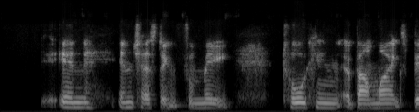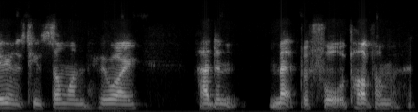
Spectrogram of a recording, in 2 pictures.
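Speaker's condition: Stammering; lifelong, delayed first word, severe in childhood, feared never speaking, taught sign symbols, weekly speech therapy first 10 years; worse with anxiety, avoids certain words, substitutes stammer-friendly words, pre-writes questions with stammer-friendly words; repeated sounds

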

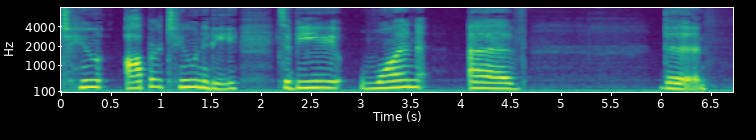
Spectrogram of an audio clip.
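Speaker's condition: Stuttering; fear of speaking in front of groups, school accommodations for presenting projects, found national stuttering association; many fears about speaking; prolonged sounds, blocks

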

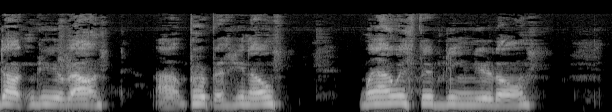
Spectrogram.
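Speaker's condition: Cerebral palsy; spastic quadriplegic

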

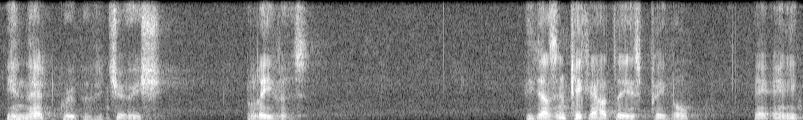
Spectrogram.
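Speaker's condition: Parkinson's disease; voice may crack, concern about voice carrying through

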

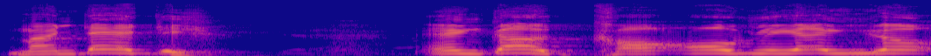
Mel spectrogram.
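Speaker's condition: Cerebral palsy; still talks funny

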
